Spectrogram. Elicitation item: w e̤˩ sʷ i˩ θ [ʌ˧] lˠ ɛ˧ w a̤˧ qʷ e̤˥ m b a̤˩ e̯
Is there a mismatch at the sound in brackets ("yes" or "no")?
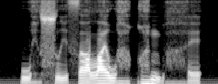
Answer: no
